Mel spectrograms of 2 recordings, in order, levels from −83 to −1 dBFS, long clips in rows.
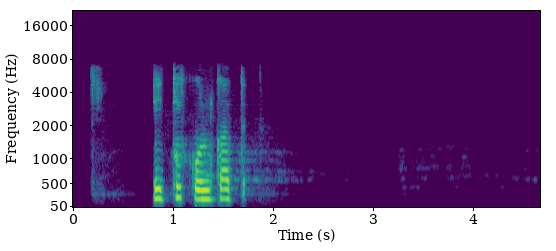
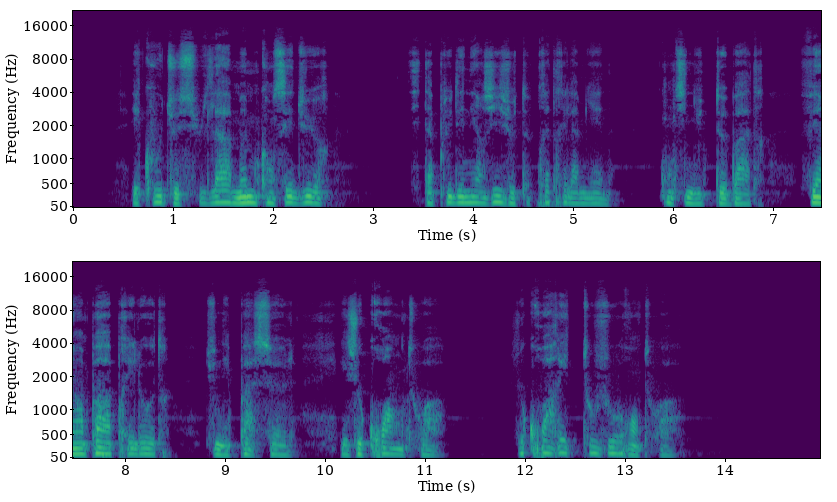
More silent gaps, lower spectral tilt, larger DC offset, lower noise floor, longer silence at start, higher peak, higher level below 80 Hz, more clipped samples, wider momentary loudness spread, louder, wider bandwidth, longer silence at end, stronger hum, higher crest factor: neither; first, -7 dB/octave vs -5 dB/octave; neither; about the same, -87 dBFS vs -89 dBFS; first, 0.8 s vs 0.6 s; first, -2 dBFS vs -10 dBFS; about the same, -62 dBFS vs -62 dBFS; neither; first, 19 LU vs 15 LU; first, -15 LUFS vs -32 LUFS; second, 7.2 kHz vs 14.5 kHz; first, 2.95 s vs 1.4 s; neither; about the same, 20 dB vs 22 dB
